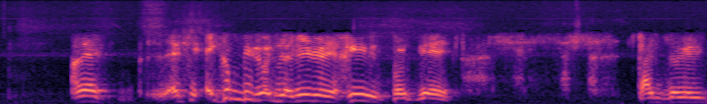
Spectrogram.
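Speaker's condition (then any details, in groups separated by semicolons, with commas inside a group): Down syndrome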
